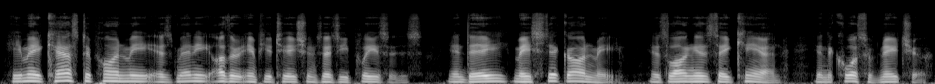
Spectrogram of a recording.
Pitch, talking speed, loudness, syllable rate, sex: 125 Hz, 180 wpm, -18 LUFS, 4.5 syllables/s, male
